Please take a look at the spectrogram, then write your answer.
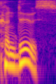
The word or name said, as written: conduce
